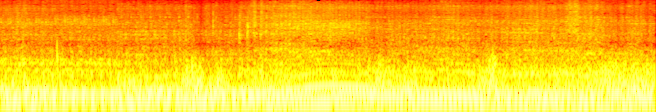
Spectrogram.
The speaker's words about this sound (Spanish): continuamos el viaje en esa moto, es un viaje que obviamente nunca voy a olvidar.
